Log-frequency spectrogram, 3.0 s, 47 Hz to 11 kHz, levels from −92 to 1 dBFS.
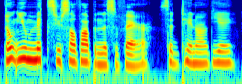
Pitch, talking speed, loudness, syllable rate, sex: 195 Hz, 200 wpm, -18 LUFS, 4.9 syllables/s, female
